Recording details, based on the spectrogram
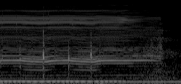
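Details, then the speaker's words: Elite controller trigger vibration test: steady, raspy electric buzz from the trigger rumble motors, audible through the triggers, cutting off abruptly near the end. "Oh, actually, one thing I don't like, you can actually hear the vibration in the triggers."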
